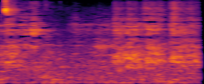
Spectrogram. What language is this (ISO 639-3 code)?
pus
